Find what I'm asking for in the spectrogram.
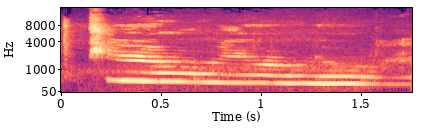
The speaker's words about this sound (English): You've got slamming doors, you've got creaky doors, you've got howling wolves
